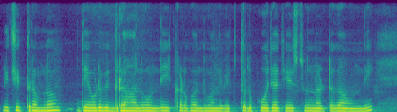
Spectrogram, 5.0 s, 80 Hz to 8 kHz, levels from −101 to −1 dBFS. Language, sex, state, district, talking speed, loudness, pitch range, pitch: Telugu, female, Telangana, Mahabubabad, 120 wpm, -15 LUFS, 190-205 Hz, 195 Hz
